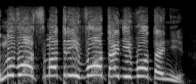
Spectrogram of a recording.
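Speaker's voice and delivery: shrieking it like he's overexcited; mock emotional outburst. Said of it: "на эмоции такой". (пародия на возбуждённый визг)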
